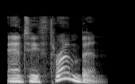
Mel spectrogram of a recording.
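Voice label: "antithrombin", British English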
